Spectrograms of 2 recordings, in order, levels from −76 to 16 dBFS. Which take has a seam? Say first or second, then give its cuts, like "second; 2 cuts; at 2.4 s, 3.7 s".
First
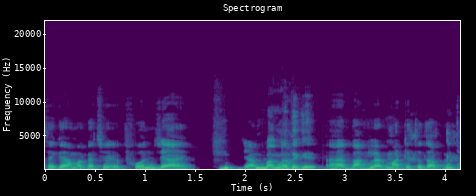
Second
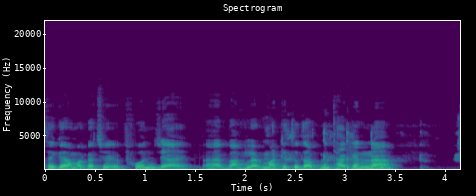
second; 1 cut; at 1.6 s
